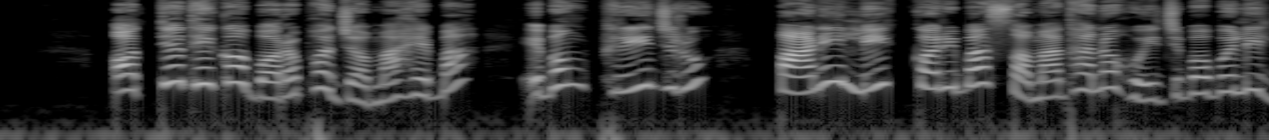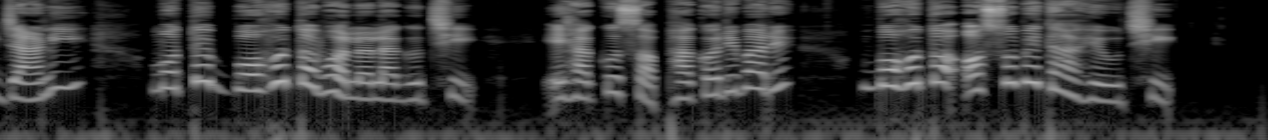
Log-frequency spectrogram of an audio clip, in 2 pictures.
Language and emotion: Odia, happy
